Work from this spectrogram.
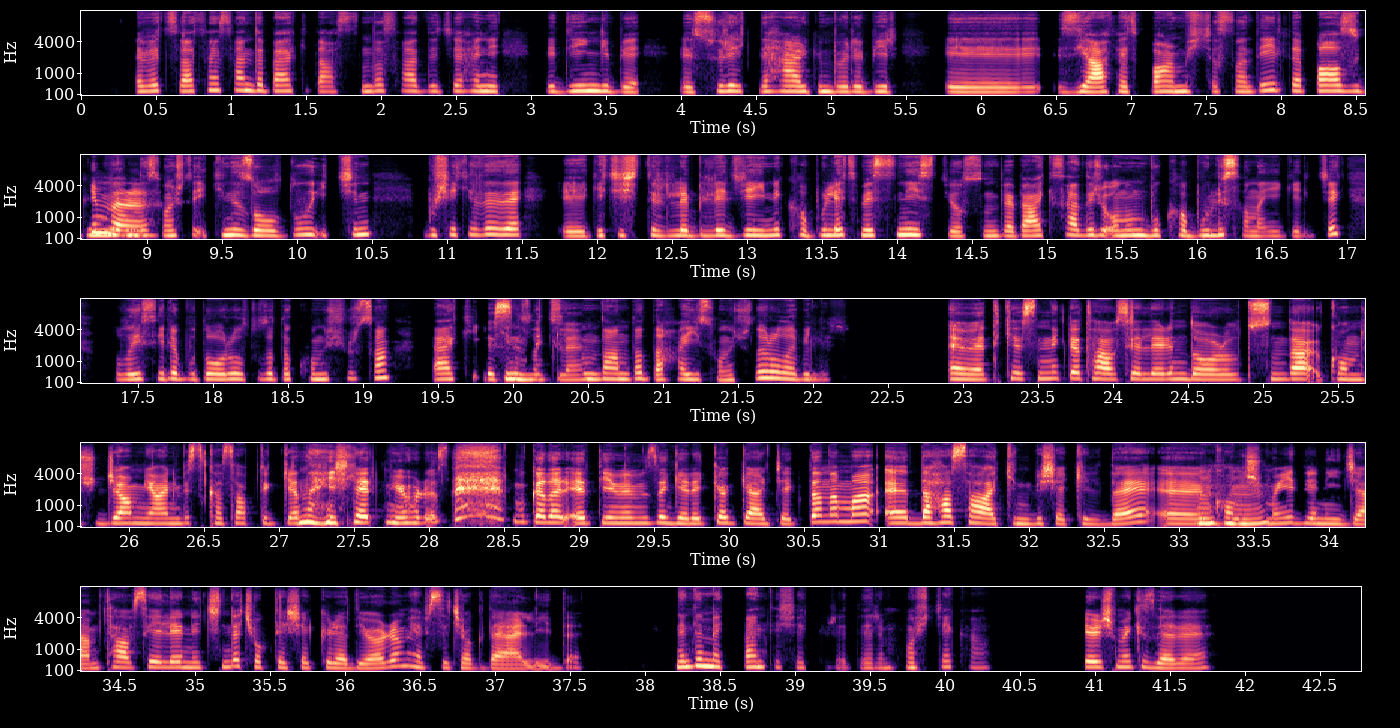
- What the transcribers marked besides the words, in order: laughing while speaking: "dükkanı işletmiyoruz"
- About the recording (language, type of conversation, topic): Turkish, advice, Ailenizin ya da partnerinizin yeme alışkanlıklarıyla yaşadığınız çatışmayı nasıl yönetebilirsiniz?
